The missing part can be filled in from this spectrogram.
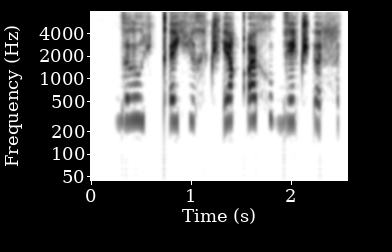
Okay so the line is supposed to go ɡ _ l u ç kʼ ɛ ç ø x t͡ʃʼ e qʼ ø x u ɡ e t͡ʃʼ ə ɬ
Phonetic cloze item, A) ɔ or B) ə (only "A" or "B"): B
